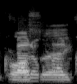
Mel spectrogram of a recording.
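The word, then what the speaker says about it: Clase: Yeah, and always hurts to see when Class A comes in, and isn't that how you say his name? – Yeah, Class A.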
